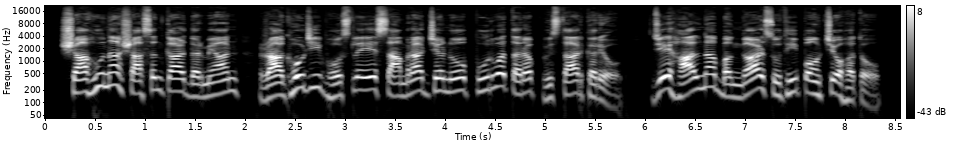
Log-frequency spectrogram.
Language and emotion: Gujarati, neutral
